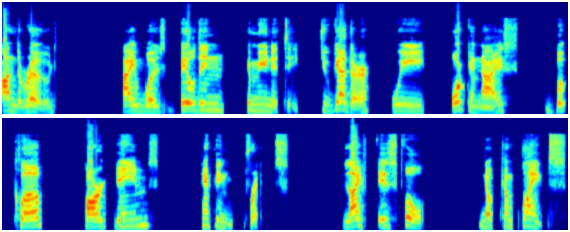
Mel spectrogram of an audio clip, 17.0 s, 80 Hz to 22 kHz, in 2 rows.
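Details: Aphasia in an adult woman, 18 years after a severe stroke at age 44 that also left apraxia; chronic post-stroke aphasia after years of speech therapy.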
